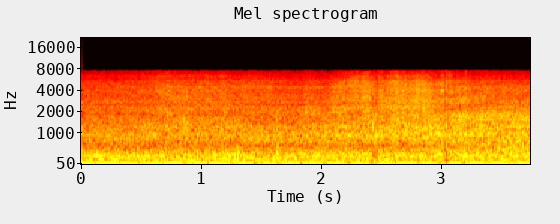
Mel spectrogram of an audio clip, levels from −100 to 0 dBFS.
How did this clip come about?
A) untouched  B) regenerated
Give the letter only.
A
